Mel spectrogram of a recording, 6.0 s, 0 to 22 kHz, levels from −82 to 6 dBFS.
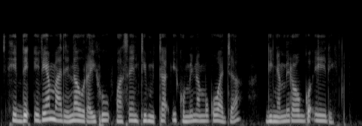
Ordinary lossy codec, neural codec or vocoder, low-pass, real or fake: none; codec, 16 kHz, 4 kbps, X-Codec, HuBERT features, trained on general audio; 7.2 kHz; fake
